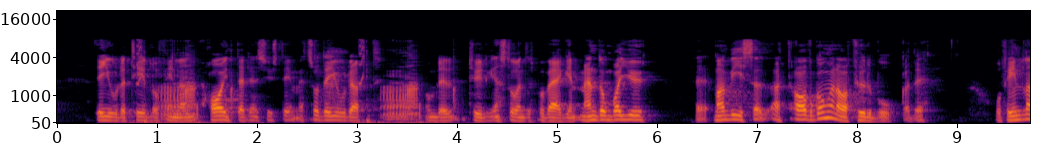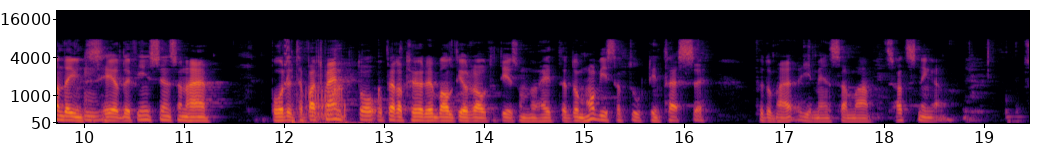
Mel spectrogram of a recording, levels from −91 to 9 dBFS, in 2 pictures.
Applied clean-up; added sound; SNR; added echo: classical method log-MMSE.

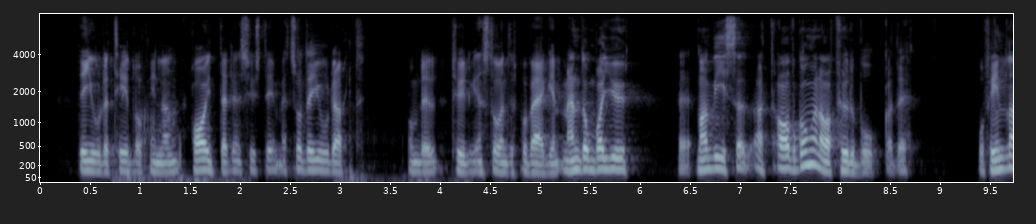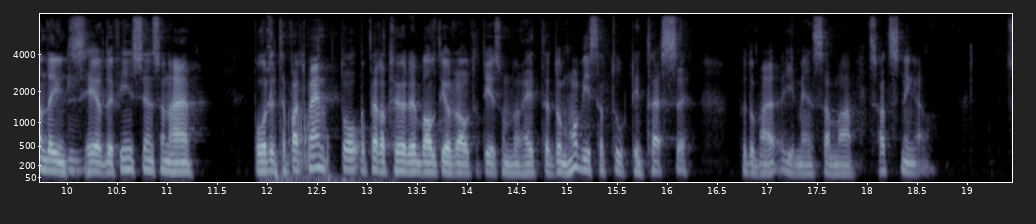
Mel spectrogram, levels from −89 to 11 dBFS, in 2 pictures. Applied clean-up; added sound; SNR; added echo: neural mask model DeepFilterNet 3.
